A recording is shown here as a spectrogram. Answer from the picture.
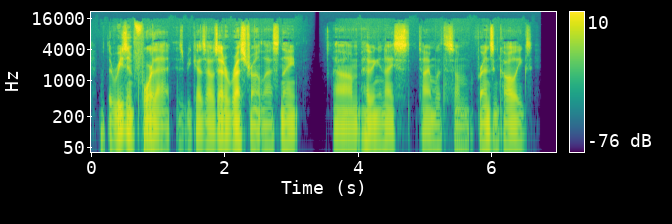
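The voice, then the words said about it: Voice sounds a little off. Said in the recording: “my voice is a little off today ... I had to yell just to speak to the person next to me for the entire night”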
